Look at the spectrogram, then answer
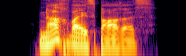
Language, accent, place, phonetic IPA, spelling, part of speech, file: German, Germany, Berlin, [ˈnaːxvaɪ̯sˌbaːʁəs], nachweisbares, adjective, De-nachweisbares.ogg
- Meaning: strong/mixed nominative/accusative neuter singular of nachweisbar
